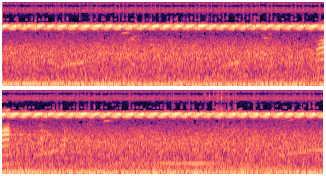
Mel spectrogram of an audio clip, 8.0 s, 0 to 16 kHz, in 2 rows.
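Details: Crickets at sunrise on a calm, clear summer morning, Humber Bay Shores, Toronto, 28 July 2020, 20ºC: an unbroken high, steady trill over a deep low rumble, with a short burst of bird chirps near the middle and faint thin whistles.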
